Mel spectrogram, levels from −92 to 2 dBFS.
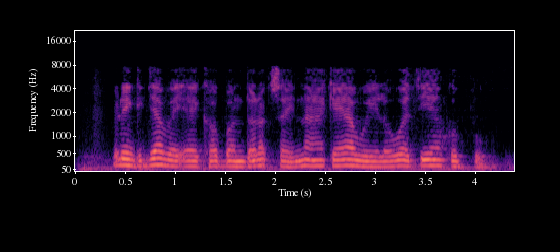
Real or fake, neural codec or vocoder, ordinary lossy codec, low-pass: fake; codec, 16 kHz, 0.4 kbps, LongCat-Audio-Codec; none; none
